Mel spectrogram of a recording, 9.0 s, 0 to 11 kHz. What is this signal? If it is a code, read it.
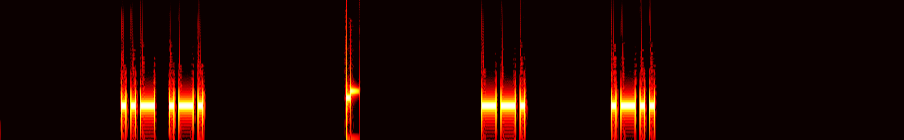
Morse code, heard as a keyed tone, about 25 wpm, spaced as for 13 wpm, 690 Hz. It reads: UR GL
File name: Top 90 QSO Elements - 6x Character Spacing - 25wpm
